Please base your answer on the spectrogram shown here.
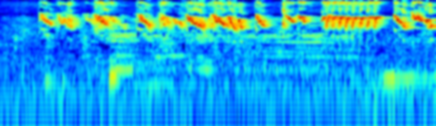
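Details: Caged white-eye in full song: loud, very high, continuous twittering warble of fast trills and chattering notes, delivered in dense bursts with short gaps.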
